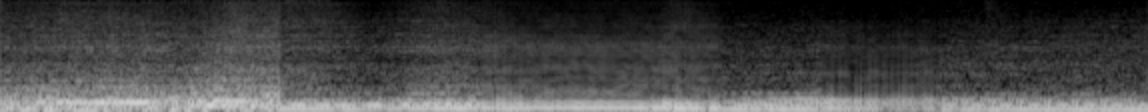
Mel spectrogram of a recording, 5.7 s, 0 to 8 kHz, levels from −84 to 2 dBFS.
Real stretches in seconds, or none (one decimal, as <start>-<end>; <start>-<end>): 0.0-2.4; 3.6-4.1; 4.7-5.7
